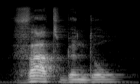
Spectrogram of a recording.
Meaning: vascular bundle
- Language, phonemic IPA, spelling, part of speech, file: Dutch, /ˈvaːtbʏndəl/, vaatbundel, noun, Nl-vaatbundel.ogg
